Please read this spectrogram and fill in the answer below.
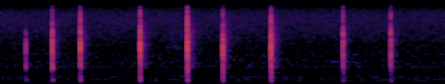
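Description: Hard plastic stylus tip tapping and clicking on a tablet screen while handwriting, about nine sharp, irregularly spaced clicks.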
